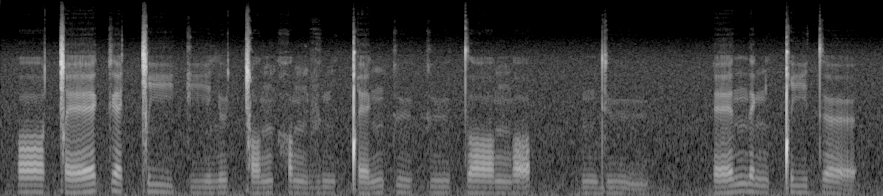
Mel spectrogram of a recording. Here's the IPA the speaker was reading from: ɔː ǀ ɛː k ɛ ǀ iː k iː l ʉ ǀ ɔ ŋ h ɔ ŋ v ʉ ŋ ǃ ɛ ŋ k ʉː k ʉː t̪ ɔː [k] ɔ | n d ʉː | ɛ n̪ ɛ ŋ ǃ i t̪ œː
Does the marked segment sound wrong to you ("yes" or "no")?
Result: yes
